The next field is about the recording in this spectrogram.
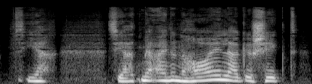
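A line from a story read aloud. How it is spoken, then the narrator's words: Weak, tired voice. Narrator (German): sagte Ron mit matter Stimme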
